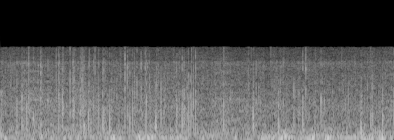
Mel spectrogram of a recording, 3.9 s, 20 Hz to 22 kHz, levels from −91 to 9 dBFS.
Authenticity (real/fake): real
